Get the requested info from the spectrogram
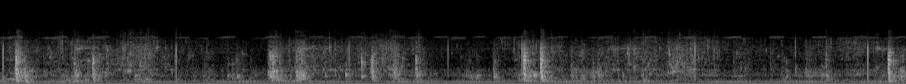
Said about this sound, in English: Now they've taken a boat and gone for a row on Lake Candlewood. Listen.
